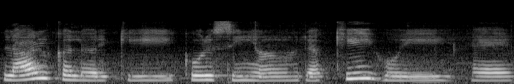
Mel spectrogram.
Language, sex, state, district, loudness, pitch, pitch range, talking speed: Hindi, female, Madhya Pradesh, Dhar, -17 LUFS, 190 Hz, 185-210 Hz, 80 wpm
